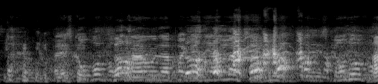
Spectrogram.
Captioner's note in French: Rires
